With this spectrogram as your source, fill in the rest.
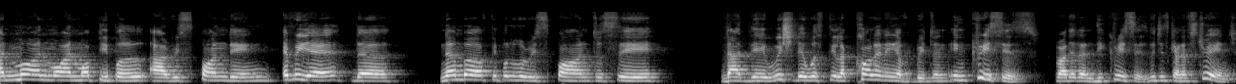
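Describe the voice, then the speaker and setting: A man speaks with a Caribbean accent at a moderate pace, his pitch high and his pitch variation ordinary. His tone is dark and mellow. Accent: non-Grenadian Caribbean. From Eastern Caribbean (St. Lucia). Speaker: academic panelist. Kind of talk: panel talk. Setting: video call into live panel. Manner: repetitive, halting.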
